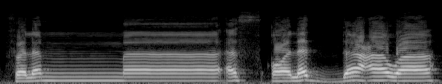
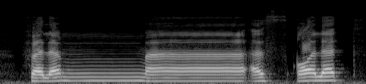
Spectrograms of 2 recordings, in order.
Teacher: ساكنة، ودعوا أولها دال متحركة والتاء والدال من المخرج عينه، لذلك نحول التاء إلى دال ثم ندغم الدال في الدال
